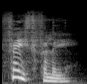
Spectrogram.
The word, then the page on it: faithfully: British English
